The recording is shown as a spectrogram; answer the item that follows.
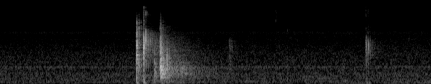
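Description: A snooker cue tip striking the cue ball about a second in, followed a moment later by a sharp ball-on-ball click; near the end a smaller click as the cue ball reaches the balls again, against a quiet arena hush.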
